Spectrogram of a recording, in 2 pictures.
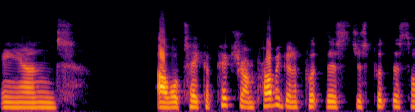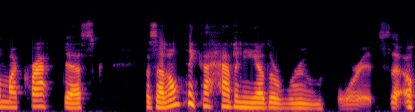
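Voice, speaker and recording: A woman with a Southern US accent, medium-pitched, ordinary pitch variation, moderate pace, dry close sound with no echo, quiet background. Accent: southern US twang. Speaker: craft video host. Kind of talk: tutorial. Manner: casual, chatty with fillers.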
